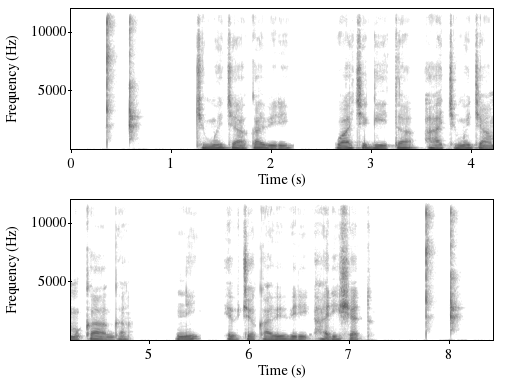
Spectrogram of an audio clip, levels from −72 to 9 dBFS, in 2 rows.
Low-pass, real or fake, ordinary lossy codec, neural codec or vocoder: none; real; none; none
